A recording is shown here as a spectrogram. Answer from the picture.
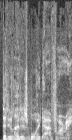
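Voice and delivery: hushed, choked whisper; whispered in emotion. Real, not acted. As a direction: breathe it out, moved. Moved, hushed confession.

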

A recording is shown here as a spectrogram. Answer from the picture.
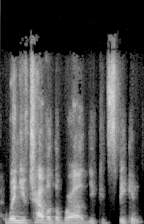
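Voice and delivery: put-on grand socialite; Dorit's tagline. Guest quoting Dorit's show intro, mock grand. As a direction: deliver it as a showy tagline. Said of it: "one of those intro talking ones".

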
